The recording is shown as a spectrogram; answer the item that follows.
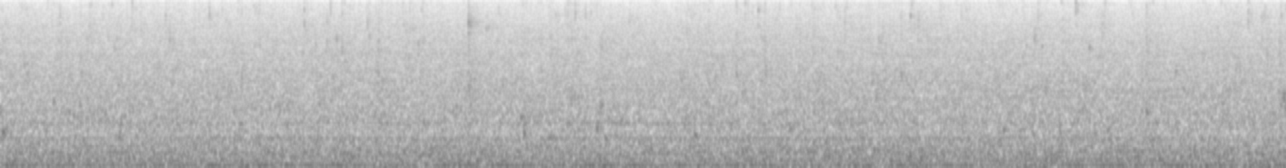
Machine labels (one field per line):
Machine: pump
